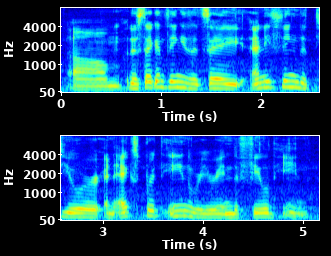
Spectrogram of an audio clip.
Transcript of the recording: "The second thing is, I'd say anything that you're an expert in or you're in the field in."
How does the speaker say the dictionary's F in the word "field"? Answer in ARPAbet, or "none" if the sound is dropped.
F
